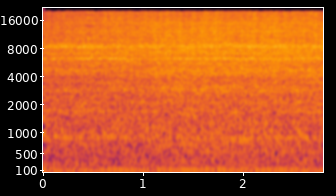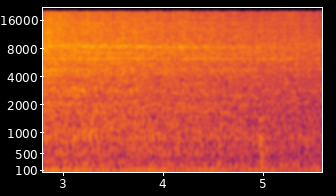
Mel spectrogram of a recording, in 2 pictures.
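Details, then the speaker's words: Chevy S10 at idle, heard at the exhaust, after fixing a vacuum leak; steady, even idle with deep exhaust burble and no misses, running smoother and cooler; idle mixture screws about to be adjusted. "She seems to be running smoother. She's running a lot cooler since I fixed that vacuum leak."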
